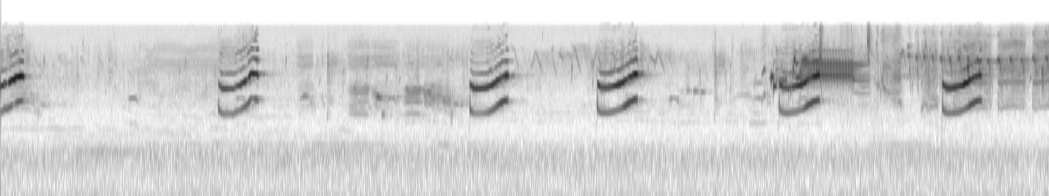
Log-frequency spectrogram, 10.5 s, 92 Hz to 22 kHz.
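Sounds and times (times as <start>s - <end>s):
scratchy chatter from other birds: 0.7s - 4.9s, 7.0s - 10.4s.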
